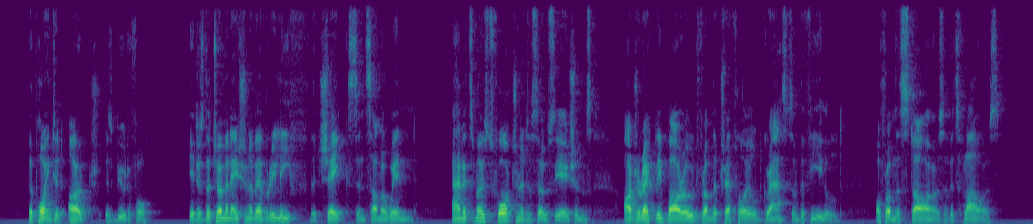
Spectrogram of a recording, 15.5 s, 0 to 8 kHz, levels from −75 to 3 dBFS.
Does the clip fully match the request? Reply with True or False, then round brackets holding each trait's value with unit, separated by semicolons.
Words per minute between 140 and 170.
True (150 wpm)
